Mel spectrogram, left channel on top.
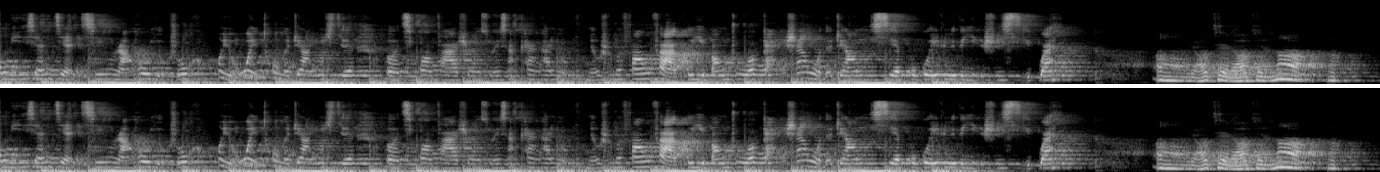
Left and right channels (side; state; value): both; identical; correlation 1.00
